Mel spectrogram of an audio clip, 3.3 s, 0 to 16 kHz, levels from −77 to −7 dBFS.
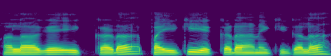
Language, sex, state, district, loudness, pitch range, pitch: Telugu, male, Andhra Pradesh, Sri Satya Sai, -14 LUFS, 110-130 Hz, 115 Hz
